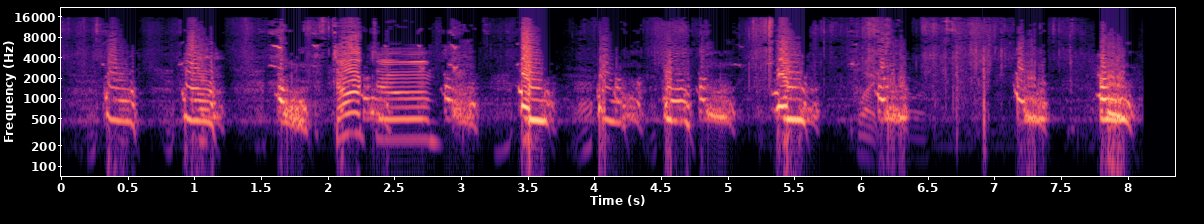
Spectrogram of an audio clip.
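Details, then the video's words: Coonhounds barking at the tree during an Alabama coon hunt; separate harmonic bawling barks roughly every half second, one drawn-out howling note early on, with a short electronic beeping tone. "Alabama coon hunting Black and Blue dogs"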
